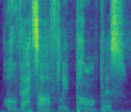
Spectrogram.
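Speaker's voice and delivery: low, soft, disapproving sniff; sniffy scoff. Retold or imitated. Pastor voicing a critic of his bold prayer, low and sniffy.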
